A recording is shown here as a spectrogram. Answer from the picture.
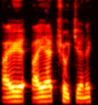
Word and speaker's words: iatrogenic: it so erogenic disease I don't know how you pronounce it but it's it the way that I pronounce is iatrogenic disease so is a disease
